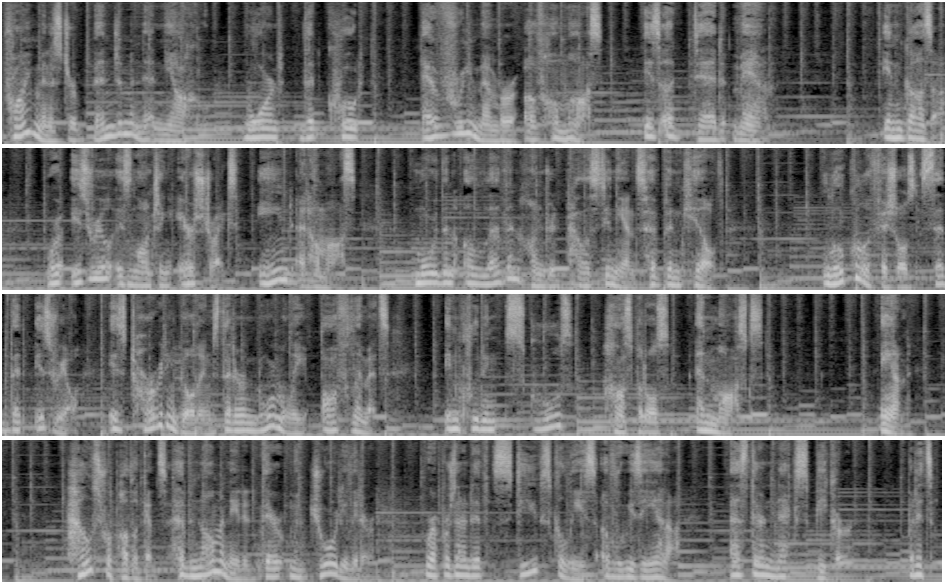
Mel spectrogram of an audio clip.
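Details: Adult male newsreader over background music; ordinary fluent speech.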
